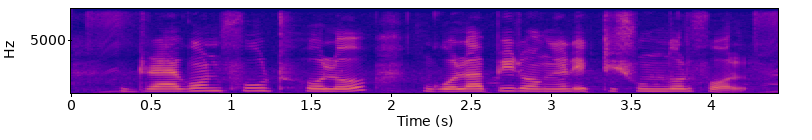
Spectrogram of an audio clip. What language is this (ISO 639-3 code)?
ben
